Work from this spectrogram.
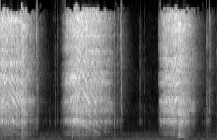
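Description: Toy ray gun firing its space sound effect in three long bursts, each a buzzing, swirling metallic whine with falling sweeps, separated by short quiet gaps, close and fairly loud.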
